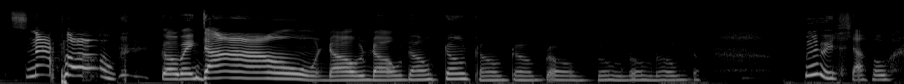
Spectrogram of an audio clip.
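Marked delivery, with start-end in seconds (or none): 0.1-1.2 high, loud battle call. Real, not acted. Calls out the target's name. 1.6-7.0 long loud shout sinking into repeated muttering; battle cry fading. Real, not acted. Battle cry turns to dismay.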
